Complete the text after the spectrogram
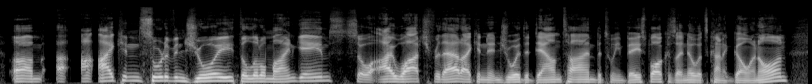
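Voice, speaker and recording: A man with a medium pitch and an ordinary speaking voice talks at a fairly quick pace with lively intonation, in a very clean, silent-background recording that sounds dry and close with no echo. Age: 20s. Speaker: sports radio producer. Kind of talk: casual chat.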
